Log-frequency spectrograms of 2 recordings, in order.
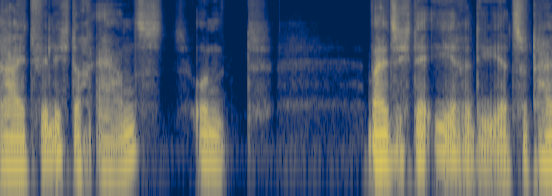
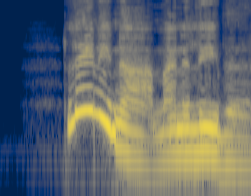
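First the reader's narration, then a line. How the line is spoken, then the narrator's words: Calling, changed tone. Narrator (German): rief er in völlig verändertem Ton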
